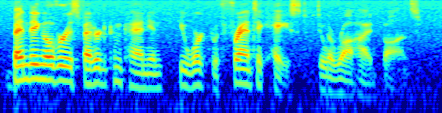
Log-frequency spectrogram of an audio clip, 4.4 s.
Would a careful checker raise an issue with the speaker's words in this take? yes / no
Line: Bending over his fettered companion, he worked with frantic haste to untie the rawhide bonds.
yes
